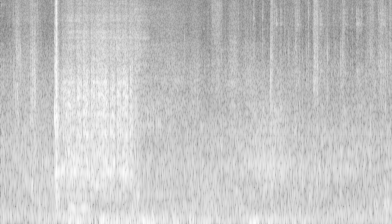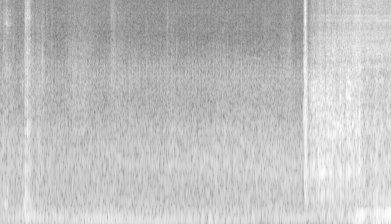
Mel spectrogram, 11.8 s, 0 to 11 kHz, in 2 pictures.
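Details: 1947 Chrysler Royal old flathead, junkyard car after sitting, started in neutral: cranks and catches, then fairly even low idle with handling noises and bumps; runs, though a major oil leak follows.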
